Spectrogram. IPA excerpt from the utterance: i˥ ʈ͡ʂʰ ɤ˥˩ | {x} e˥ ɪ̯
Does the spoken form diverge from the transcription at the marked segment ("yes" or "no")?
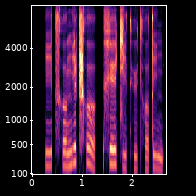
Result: no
